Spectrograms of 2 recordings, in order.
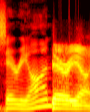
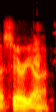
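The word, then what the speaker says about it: Siran: can't say his name it's Ser well it's s i an so it's serion yeah serion serion Neil um I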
